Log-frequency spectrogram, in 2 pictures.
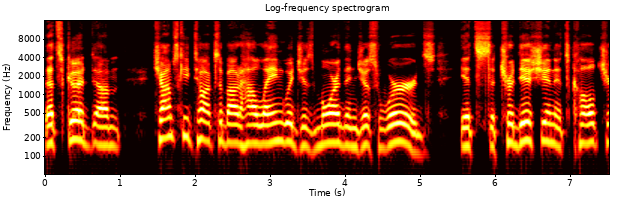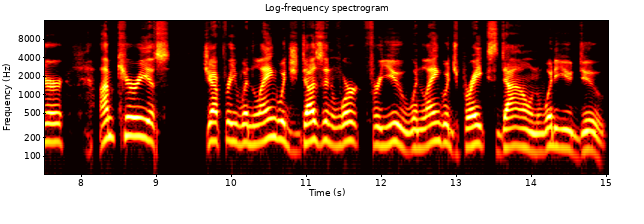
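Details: Adult male speaker; Normal fluent speech.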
